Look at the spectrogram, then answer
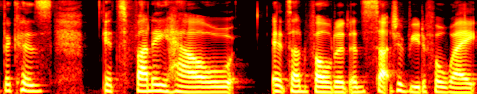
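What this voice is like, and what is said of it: Smiling, laughing voice. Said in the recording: “with a smile on my face and laughing. I hope you can hear that in my voice”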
